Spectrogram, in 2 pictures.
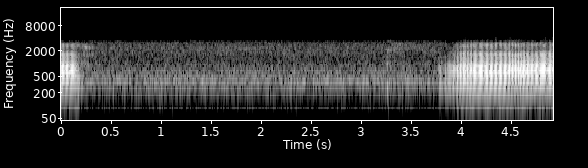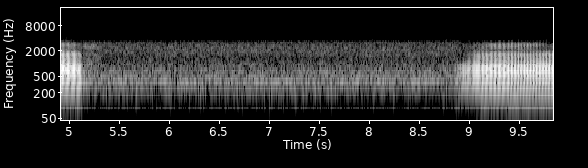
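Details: Chiweenie dog asleep, very tired, snoring: two loud, buzzing snore breaths about five seconds apart, roughly 12 breaths a minute, quiet between.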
